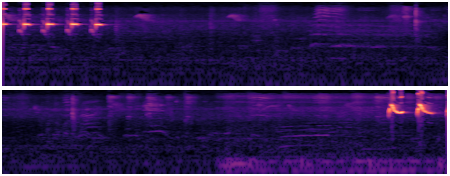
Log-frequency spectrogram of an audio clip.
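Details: Olive-backed tailorbird song used as a tutor recording to set other birds singing: five sharp, loud chipping notes in quick succession, then a quiet stretch with faint background sounds and a low hum, and a few more notes at the end.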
